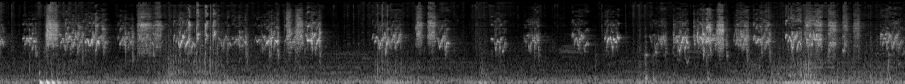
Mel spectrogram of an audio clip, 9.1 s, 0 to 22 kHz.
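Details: Lively budgerigar chatter from 22 January 2024, with steady high warbling and chirping throughout and a couple of low thumps or knocks in the background.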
